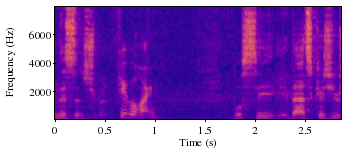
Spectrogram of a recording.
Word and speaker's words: flugelhorn: Well, no, it's a flugelhorn, actually. And what did I say? Well, you said fugel, but it's fine.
